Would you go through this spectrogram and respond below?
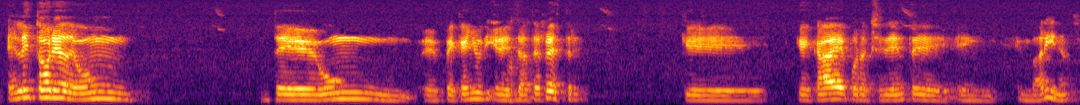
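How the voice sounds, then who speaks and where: A man with a Venezuelan accent telling a story informally in an interview, halting and repeating his words. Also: a little high, steady tone, narrow, tinny audio, slight background noise. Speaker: interview guest, animation director and teacher.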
